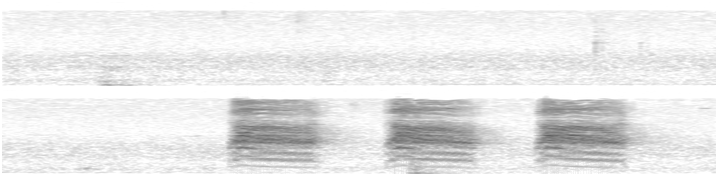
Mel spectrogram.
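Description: A hooded crow gives three harsh, raspy caws in quick succession, each about half a second long, after a quiet stretch with faint background hum.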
